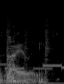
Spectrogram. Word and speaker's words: Wily: Dr. Willy really early on. But then I was like, oh, it's only got one L. Dad! And he's like, it's pronounced Wily.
